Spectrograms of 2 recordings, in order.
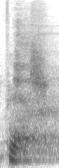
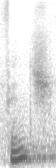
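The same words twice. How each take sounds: First: "Fitch." no n, said firmly; corrected name. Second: "Finch?" with an n, unsure and quiet rising; mistaken name. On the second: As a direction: try "Finch?" questioning. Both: Shown as a demonstration.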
